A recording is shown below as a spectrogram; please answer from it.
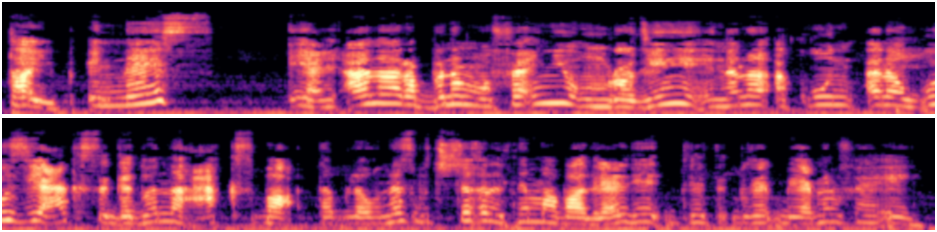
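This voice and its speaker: Fast-talking exasperated Egyptian woman. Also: fairly high pitch, sharp tone, distant mic, poor audio. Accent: Egyptian Arabic. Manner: exasperated, ranting, repeats herself for emphasis. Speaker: vlogger and mother. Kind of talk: casual venting to camera.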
